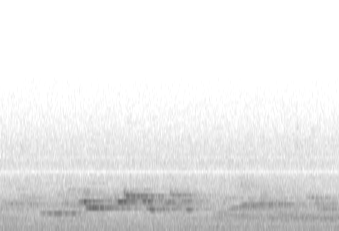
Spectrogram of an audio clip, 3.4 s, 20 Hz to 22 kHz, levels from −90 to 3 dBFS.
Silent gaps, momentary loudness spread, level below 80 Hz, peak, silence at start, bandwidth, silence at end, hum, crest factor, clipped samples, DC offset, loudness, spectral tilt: none; 12 LU; -76 dBFS; -32 dBFS; 0 s; 16.5 kHz; 0 s; none; 18 dB; under 0.1%; under 0.1%; -46 LUFS; -2 dB/octave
